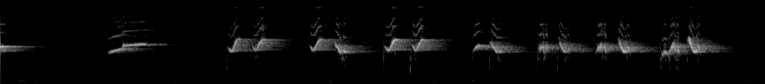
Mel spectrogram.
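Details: Greater green leafbird, Bornean, Sumatran or BWI variety, repeats a ringing whistled two-part phrase about nine times, each phrase a rising note followed by a sliding fall, spaced roughly every half second.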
